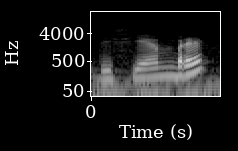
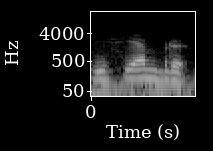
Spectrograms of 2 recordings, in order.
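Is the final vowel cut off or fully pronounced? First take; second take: fully pronounced; cut off. First: The final vowel is fully pronounced. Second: The final vowel is cut off, leaving air. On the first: "decir en español, por ejemplo" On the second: "a decir"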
